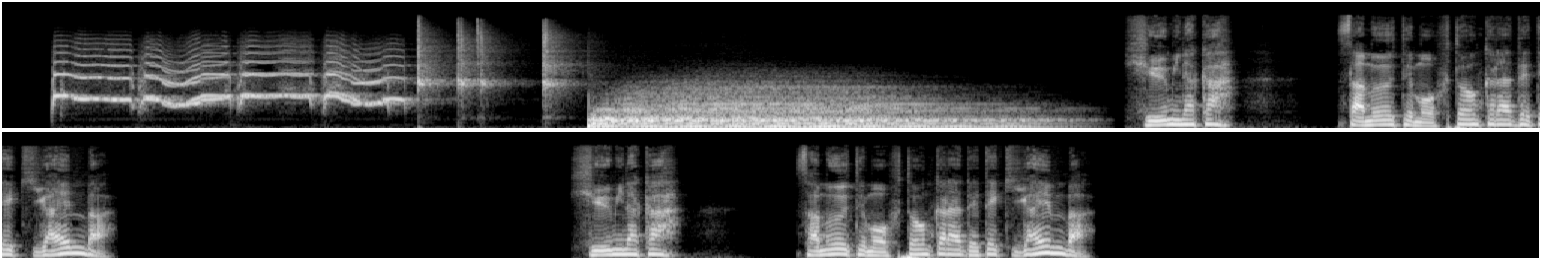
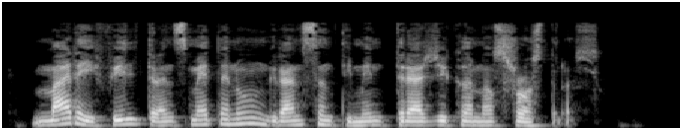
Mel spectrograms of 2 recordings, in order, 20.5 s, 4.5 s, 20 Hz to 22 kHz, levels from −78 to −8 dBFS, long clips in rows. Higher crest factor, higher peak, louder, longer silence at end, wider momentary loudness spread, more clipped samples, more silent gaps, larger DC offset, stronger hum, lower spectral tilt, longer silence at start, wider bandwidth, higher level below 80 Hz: about the same, 20 dB vs 20 dB; about the same, 0 dBFS vs -2 dBFS; about the same, -19 LUFS vs -20 LUFS; first, 3 s vs 0.55 s; about the same, 10 LU vs 10 LU; neither; first, 11.08-14.00 s vs none; neither; neither; first, -6 dB/octave vs -4.5 dB/octave; about the same, 0.3 s vs 0.2 s; first, 14 kHz vs 11.5 kHz; first, -32 dBFS vs -60 dBFS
